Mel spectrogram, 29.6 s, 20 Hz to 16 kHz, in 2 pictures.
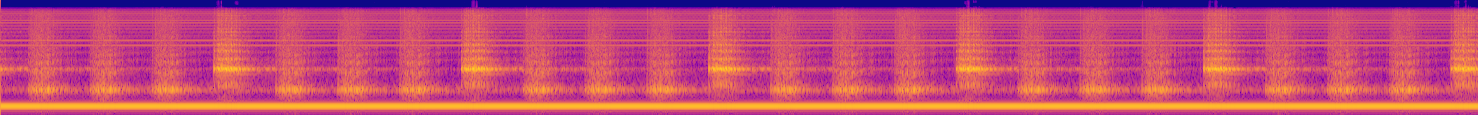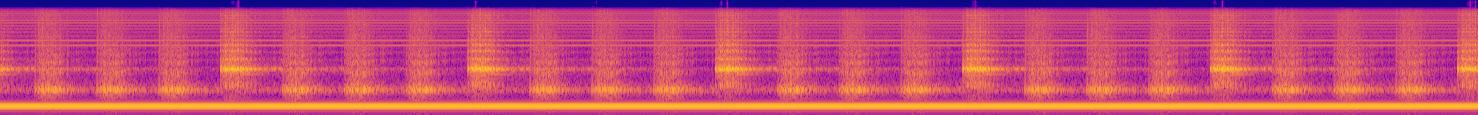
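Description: Continuous pure sine tone at 314.15 Hz, held steady, with a synthesised beat pulsing over it at 97 beats a minute and a brighter, higher accent on every fourth beat, about every two and a half seconds.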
